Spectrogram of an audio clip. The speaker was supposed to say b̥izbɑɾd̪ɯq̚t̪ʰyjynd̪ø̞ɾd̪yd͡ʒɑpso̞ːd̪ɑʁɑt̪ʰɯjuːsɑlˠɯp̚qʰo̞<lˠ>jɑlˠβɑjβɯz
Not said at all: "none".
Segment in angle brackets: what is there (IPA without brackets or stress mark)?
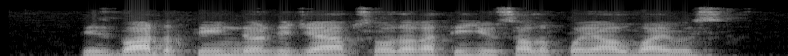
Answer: none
